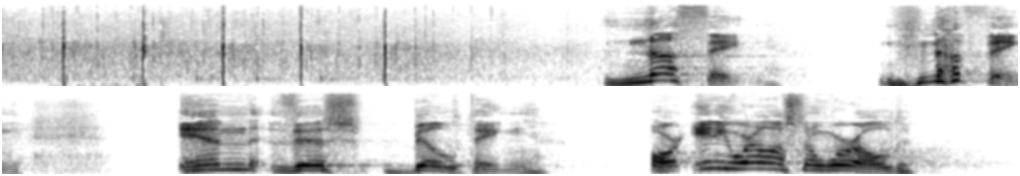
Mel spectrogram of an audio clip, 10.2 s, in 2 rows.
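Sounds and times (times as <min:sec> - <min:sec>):
audience applause: 0:00.0 - 0:03.0
speech: 0:03.0 - 0:03.8, 0:04.4 - 0:09.7.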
